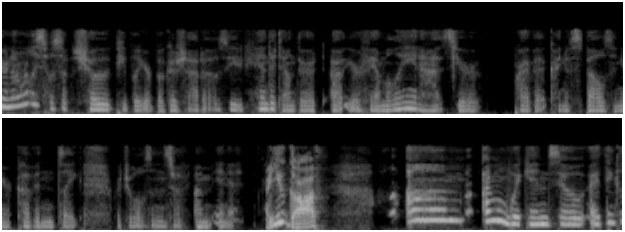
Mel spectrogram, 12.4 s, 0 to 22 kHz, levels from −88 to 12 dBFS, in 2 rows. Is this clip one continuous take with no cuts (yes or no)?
no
